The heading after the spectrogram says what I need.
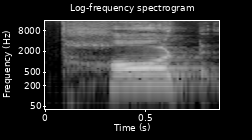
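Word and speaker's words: thought: a long time Narayan थट देखि टी एच ओ यू जी एच टी थॉट पढ़ेंगे इसको जीच यहां पर जो है ना साइलेंट रहता है ठीक है थॉट ट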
